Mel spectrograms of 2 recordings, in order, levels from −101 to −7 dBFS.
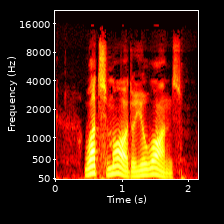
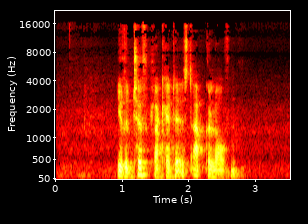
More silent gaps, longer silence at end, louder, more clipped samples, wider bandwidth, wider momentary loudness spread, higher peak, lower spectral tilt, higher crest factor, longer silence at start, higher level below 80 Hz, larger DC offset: neither; second, 0.2 s vs 0.75 s; first, -18 LUFS vs -21 LUFS; neither; second, 12 kHz vs 16.5 kHz; first, 15 LU vs 7 LU; about the same, -2 dBFS vs -4 dBFS; about the same, -5.5 dB/octave vs -4.5 dB/octave; about the same, 18 dB vs 18 dB; second, 0.45 s vs 0.95 s; about the same, -52 dBFS vs -54 dBFS; neither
